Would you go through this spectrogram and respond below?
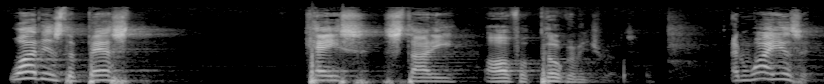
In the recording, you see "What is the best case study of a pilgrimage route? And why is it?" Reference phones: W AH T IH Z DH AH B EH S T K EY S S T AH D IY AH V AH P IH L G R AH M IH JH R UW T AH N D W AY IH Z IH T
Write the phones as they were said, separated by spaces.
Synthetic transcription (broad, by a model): W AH T IH Z DH AH B EH S T K EY S S T AH D IY AH V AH P IH L G R AH M IH JH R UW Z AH N W AY IH Z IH T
